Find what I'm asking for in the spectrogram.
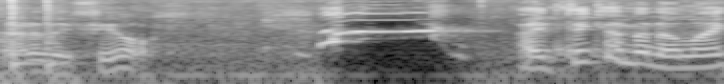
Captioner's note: screams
